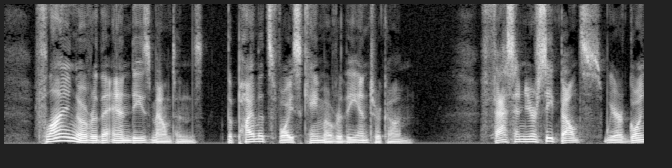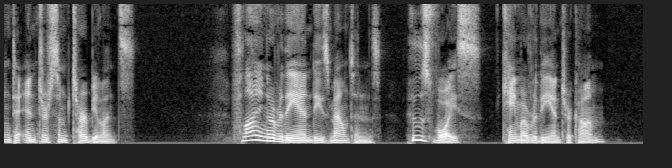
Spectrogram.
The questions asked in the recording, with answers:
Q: Flying over the Andes Mountains, whose voice came over the intercom?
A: Flying over the Andes Mountains, the pilot's voice came over the intercom.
